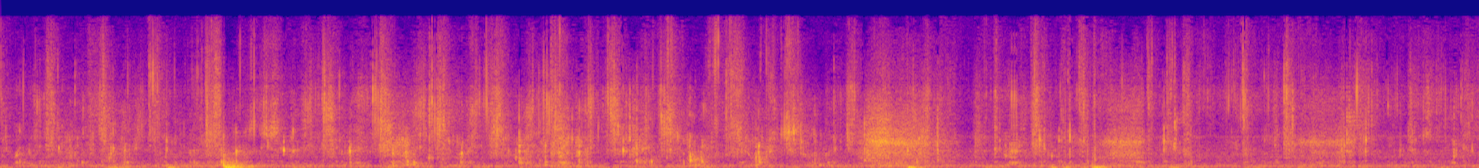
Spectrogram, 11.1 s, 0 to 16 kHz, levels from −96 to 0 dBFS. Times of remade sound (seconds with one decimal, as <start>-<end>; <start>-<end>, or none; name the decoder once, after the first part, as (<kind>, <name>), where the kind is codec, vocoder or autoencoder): none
